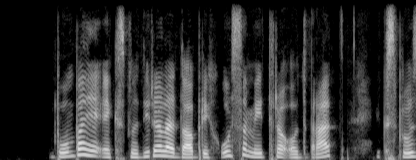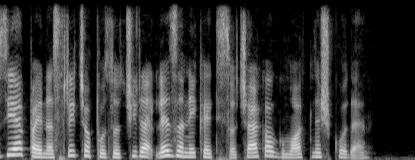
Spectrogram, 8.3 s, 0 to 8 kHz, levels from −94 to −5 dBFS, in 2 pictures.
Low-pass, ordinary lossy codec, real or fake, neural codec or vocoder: none; none; fake; codec, 16 kHz, 4 kbps, FreqCodec, larger model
